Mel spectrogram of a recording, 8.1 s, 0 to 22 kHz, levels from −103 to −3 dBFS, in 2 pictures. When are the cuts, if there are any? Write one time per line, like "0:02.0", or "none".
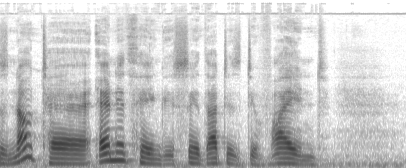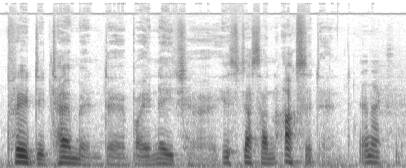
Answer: none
